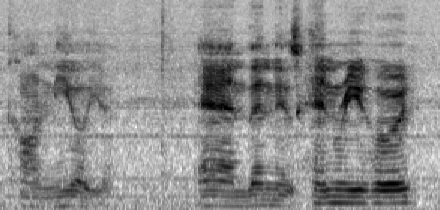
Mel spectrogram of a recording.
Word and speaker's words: Cornelia: Cornelia. How do you spell that?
